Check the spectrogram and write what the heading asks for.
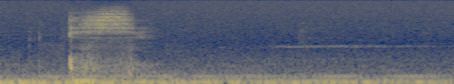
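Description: A brief breathy vocal sound from a person, a sharp intake of breath or whisper, about a third of a second in, over a low steady hum.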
